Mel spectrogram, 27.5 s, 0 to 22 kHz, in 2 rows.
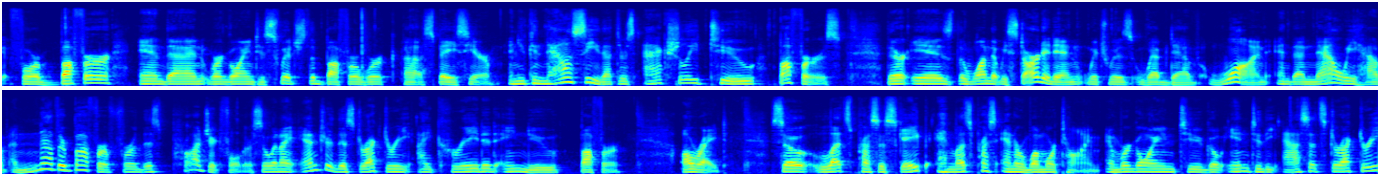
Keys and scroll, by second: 6.2 ctrl+j, 7.1 ctrl+k, 7.8 ctrl+j, 11.1 ctrl+k, 13.3 ctrl+j, 22.1 Escape, 26.8 Return.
